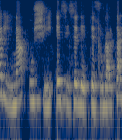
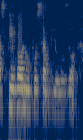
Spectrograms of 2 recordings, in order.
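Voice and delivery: ordinary delivery

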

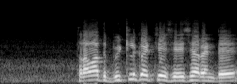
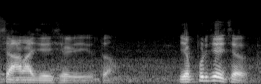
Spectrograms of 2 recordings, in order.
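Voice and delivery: sarcastic scoff; 11 semitones lower, 3 dB quieter than usual. Real, not acted. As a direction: sneer at the boast, dragging it out. Mocking a rival's war claim. (వెటకారంగా, నెమ్మదిగా, తక్కువ స్వరంతో)

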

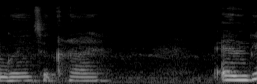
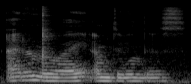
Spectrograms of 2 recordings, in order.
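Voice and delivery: normal talking voice

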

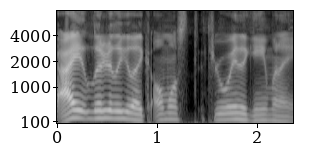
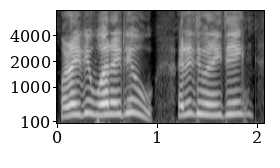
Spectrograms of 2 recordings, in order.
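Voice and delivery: high, loud, repeated denial; panicked protest; 10 semitones higher, 7 dB louder than usual. Acted. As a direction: protest your innocence to an accuser. Protests innocence after being accused.

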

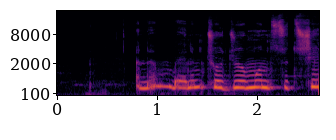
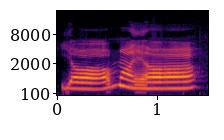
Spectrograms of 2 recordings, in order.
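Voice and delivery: loud groan; 12 dB louder, slower than usual. Real, not acted. Despair after the robbery.

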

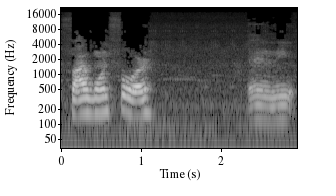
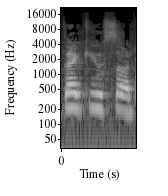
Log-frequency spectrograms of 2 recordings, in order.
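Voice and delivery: higher, hammed-up thankful parent; mock grateful dad; 7 semitones higher, much slower than usual. A vlogger mock-thanking his son, hammed-up and higher. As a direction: play the touched father, half joking.

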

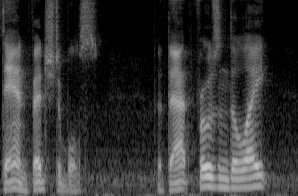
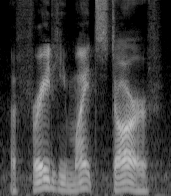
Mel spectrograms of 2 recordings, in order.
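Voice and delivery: usual speaking voice

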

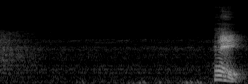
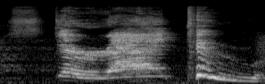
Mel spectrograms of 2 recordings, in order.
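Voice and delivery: louder stretched umpire shout; umpire call; 4 semitones higher, 5 dB louder, much slower than usual. Pretend. Gamer mock-calling the final strikeout, umpire shout. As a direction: call it like the ump.

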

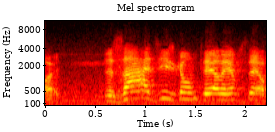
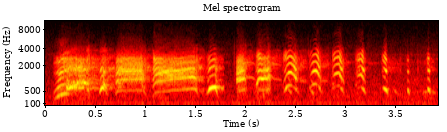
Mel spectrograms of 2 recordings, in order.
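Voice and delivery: long, high-pitched laughing fit; howling laughter. Real, not acted. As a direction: collapse into shrieking laughter. Laughs at finished punchline.

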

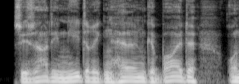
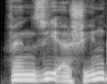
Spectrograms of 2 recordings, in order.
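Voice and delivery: plain reading voice

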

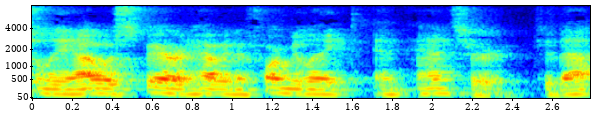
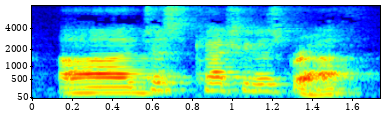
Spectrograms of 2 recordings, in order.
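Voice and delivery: smiling; 4 semitones higher, 5 dB louder, slower than usual. A narrator's reading. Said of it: "Bad Axe smiled".

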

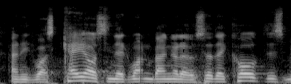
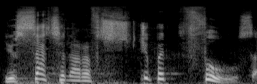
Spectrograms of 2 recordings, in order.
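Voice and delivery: retold rebuke; 5 semitones higher than usual. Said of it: "I'm saying".

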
